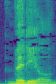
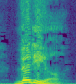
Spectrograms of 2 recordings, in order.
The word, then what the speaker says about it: video: 他就针对这个 playing video games， video，哎，不要念成 video、啊、不是 video，他是三个音节 video，叫 video，就像收音机 radio，不要念成 radio，不是 radio，叫 radio video，好，录影的影像的叫 video games，就是游戏，也就指的是电动游戏电玩，我们常常说的。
